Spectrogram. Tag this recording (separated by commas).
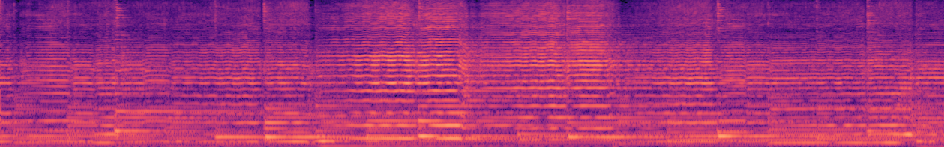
Harp, Pizzicato, Bowed string instrument, Cello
